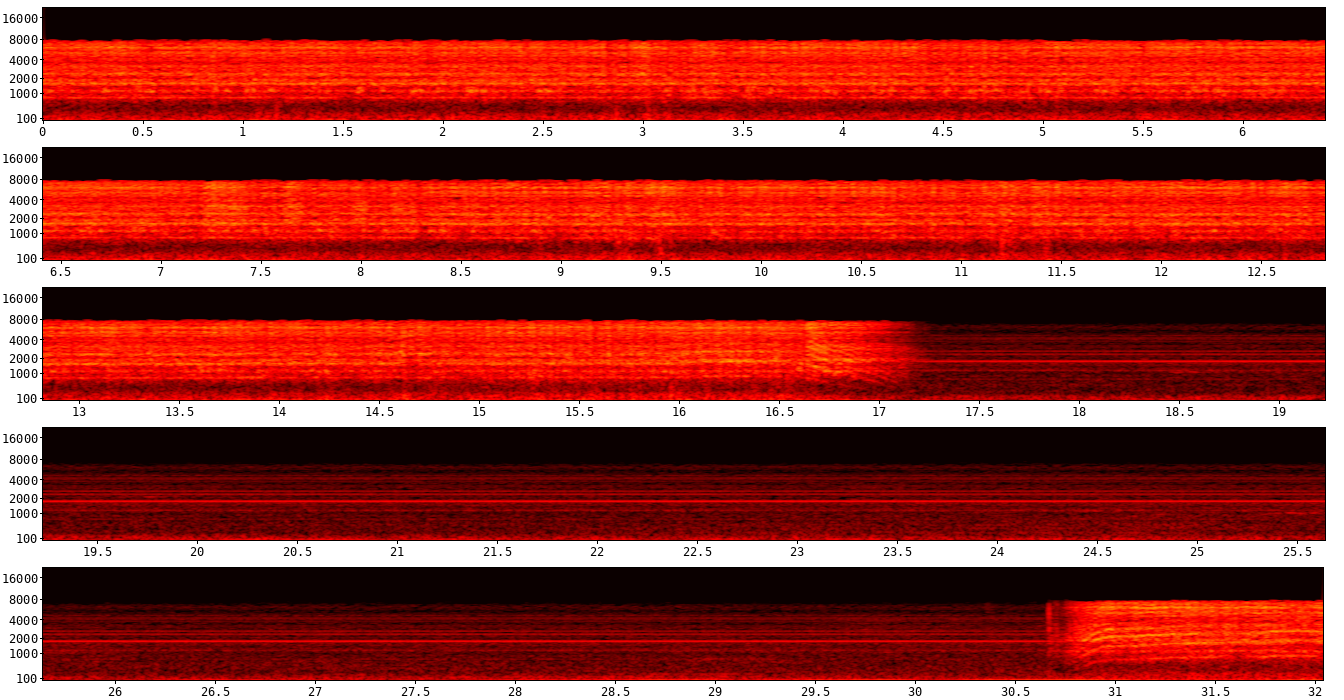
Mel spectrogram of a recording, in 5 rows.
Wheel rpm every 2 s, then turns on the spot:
210, 210, 210, 210, 210, 210, 210, 210, 80, 0, 0, 0, 0, 0, 0, 120.
none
